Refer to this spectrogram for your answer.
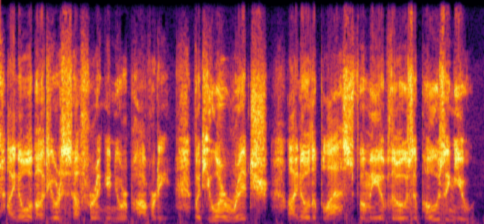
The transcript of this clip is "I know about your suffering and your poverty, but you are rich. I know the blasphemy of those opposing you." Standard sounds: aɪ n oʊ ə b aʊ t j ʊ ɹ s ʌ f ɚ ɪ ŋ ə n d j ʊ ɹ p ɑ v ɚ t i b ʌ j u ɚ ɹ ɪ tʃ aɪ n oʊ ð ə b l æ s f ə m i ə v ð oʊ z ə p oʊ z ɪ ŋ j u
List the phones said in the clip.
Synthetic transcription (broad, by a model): aɪ n oʊ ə b aʊ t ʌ ɹ s ʌ f ɚ ɪ ŋ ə n j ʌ ɹ p ɑ v ɚ t i b ʌ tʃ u ɚ ɹ ɪ tʃ aɪ n oʊ ð ə b l æ s f ə m i ə v ð oʊ z ə p oʊ z ɪ ŋ j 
